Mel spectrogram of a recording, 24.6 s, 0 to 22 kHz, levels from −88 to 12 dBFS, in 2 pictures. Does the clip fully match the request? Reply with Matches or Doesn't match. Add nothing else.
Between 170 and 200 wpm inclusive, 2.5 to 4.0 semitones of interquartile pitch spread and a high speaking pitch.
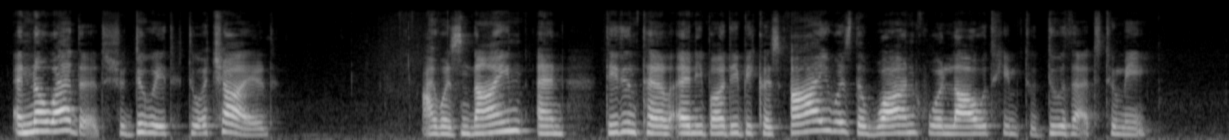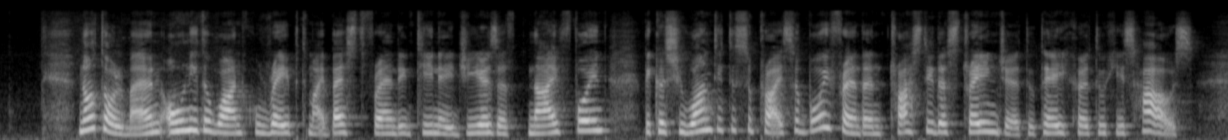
Doesn't match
